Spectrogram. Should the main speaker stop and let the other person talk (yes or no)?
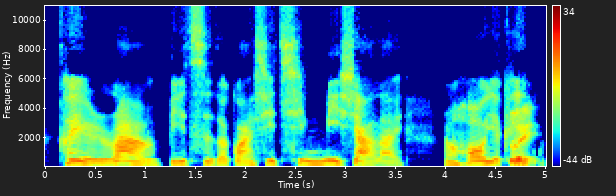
no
